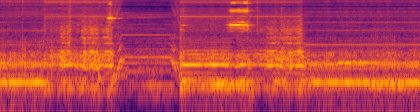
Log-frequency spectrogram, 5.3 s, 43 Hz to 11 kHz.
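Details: Wombot Exilis XL 3D printer, shipping-damaged with loose parts and cracked ABS parts, repaired enough to print: motors whir with loud high-pitched squeaks and screeches tied to the movements; source unclear.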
